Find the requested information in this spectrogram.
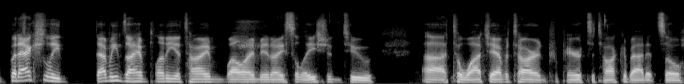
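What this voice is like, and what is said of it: Sick-sounding voice. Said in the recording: “If you can hear from my voice, I am sick right now.”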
